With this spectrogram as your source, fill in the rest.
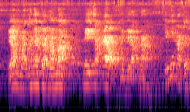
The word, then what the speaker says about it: Mikael: Pada waktu itu juga akan muncul Mikael. Mestinya bacanya gitu, jangan Michael gitu ya. Nanti punya teman yang namanya Michael gitu. Mikael gitu ya.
